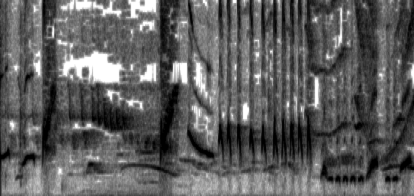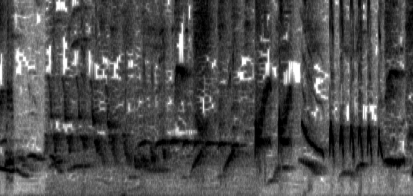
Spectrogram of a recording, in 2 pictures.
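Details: Two white-rumped shamas from Medan and Borneo in a singing duel, pouring out dense strings of rapid whistled trills, rising and falling sweeps and clipped chips with barely a pause between phrases.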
